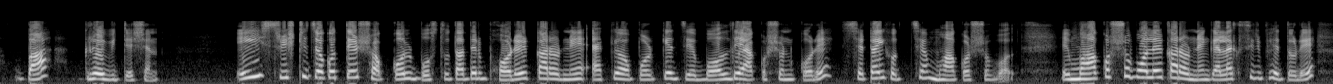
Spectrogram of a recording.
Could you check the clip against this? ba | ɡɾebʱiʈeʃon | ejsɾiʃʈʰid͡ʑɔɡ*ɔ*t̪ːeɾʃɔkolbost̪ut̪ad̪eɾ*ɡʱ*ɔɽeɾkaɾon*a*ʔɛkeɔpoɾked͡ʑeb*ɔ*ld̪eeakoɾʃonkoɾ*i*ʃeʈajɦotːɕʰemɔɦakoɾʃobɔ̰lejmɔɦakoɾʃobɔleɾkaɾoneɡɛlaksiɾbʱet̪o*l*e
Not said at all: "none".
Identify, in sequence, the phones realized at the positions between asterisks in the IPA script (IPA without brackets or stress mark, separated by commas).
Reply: o, bʱ, e, ɔ, e, ɾ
